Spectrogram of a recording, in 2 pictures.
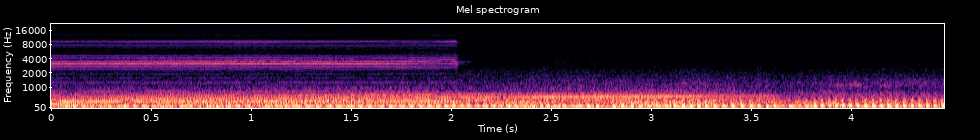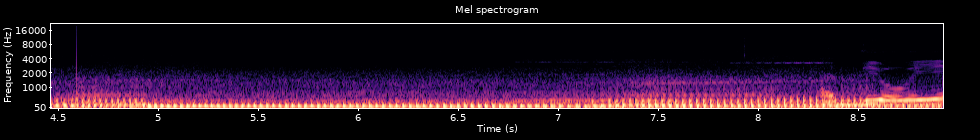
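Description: A Kawasaki Z motorcycle engine drones loudly and continuously while it is being ridden on a road, with rising tonal whine from the engine and a dense rumble, and a horn-like buzz is briefly audible near the start.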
